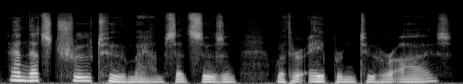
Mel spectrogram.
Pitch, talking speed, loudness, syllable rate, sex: 130 Hz, 170 wpm, -17 LUFS, 4.0 syllables/s, male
